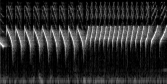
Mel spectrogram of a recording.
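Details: Fluent canary song for encouraging silent or young canaries to sing: a series of deep downward-swooping whistles, then a fast, even run of short high notes at a steady pitch.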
